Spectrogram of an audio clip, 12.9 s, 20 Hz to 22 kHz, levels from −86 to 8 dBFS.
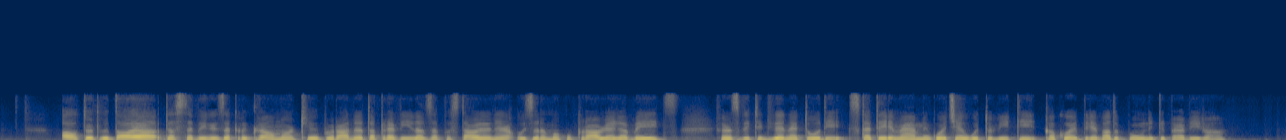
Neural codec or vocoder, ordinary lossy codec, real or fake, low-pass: codec, 16 kHz, 0.5 kbps, FunCodec, trained on Chinese and English, 25 frames a second; none; fake; 7.2 kHz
